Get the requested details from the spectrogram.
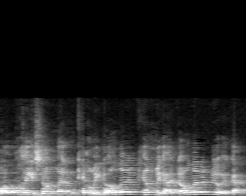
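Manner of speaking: play-acted high, tearful, crying pleading. Acting out a desperate prayer to God: imitating Jesus crying and begging. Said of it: "crying like a man on death row. Begging God".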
